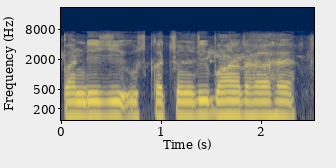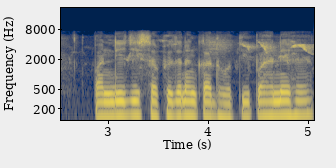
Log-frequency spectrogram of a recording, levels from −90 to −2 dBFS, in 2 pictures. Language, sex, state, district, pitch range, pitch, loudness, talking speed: Hindi, male, Jharkhand, Deoghar, 140-145 Hz, 140 Hz, -16 LUFS, 180 wpm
